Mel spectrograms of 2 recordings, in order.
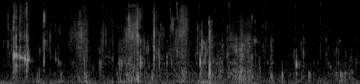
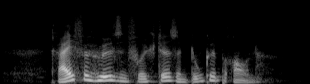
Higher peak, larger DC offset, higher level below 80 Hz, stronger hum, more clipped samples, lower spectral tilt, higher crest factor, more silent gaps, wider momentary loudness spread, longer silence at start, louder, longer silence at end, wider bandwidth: second, -8 dBFS vs -4 dBFS; neither; about the same, -56 dBFS vs -60 dBFS; neither; neither; second, -2 dB/octave vs -8.5 dB/octave; first, 32 dB vs 20 dB; neither; about the same, 13 LU vs 14 LU; second, 0 s vs 0.6 s; second, -37 LUFS vs -24 LUFS; second, 0 s vs 0.5 s; first, over 20 kHz vs 10 kHz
